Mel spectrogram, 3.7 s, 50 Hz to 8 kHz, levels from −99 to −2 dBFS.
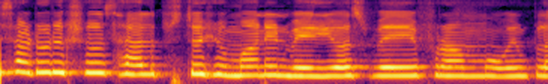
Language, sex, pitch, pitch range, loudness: English, female, 275 Hz, 265-325 Hz, -12 LUFS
